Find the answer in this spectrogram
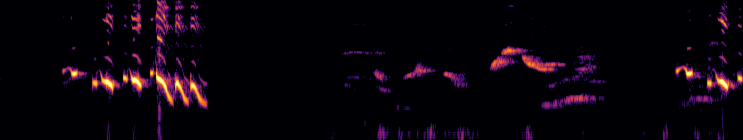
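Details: Black-naped oriole calling a rival. Loud burst of nasal, downward-sweeping notes, then a quieter stretch of mixed whistles with faint low knocks, and another harsh burst beginning at the end.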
